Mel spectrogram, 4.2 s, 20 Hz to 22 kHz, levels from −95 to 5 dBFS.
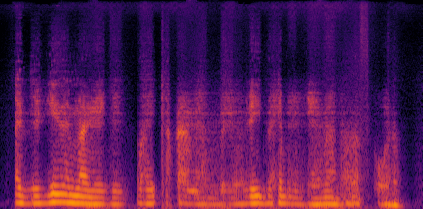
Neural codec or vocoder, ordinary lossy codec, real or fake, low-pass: codec, 44.1 kHz, 0.9 kbps, DAC; none; fake; none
